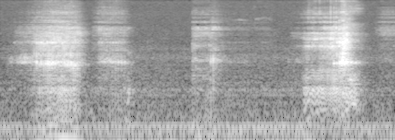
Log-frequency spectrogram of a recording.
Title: #snoring #snoringasmr #sleepsounds #snoringsleepingsoundeffect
